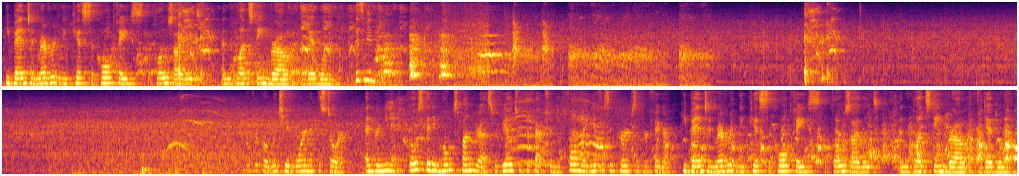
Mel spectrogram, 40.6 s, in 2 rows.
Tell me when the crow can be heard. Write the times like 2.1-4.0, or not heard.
3.9-14.2.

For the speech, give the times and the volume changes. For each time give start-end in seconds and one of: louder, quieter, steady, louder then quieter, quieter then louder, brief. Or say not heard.
0.1-7.7 steady
25.1-40.5 steady.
